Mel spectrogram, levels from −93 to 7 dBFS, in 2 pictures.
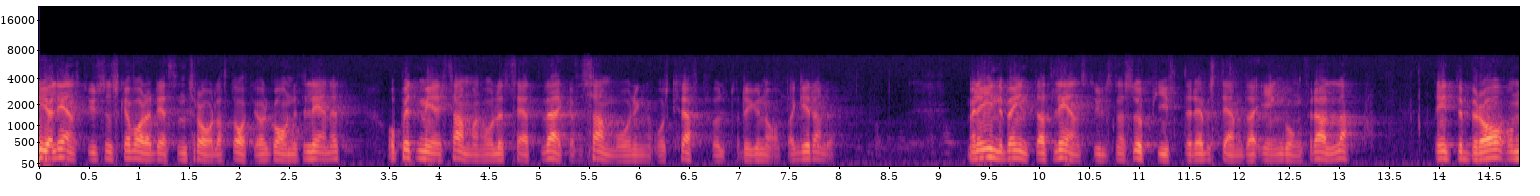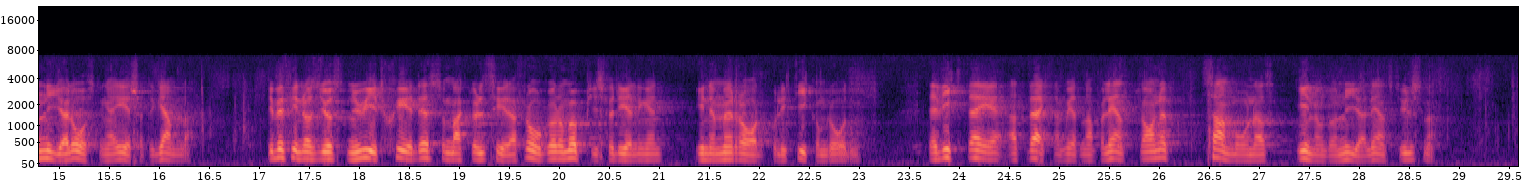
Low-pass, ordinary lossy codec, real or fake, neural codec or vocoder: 7.2 kHz; none; real; none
